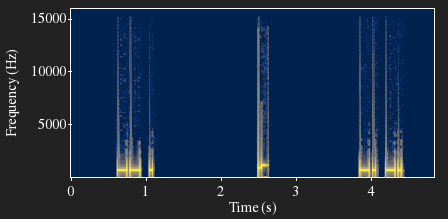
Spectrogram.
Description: Morse code, heard as a keyed tone, about 28 wpm, 700 Hz. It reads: ME NN
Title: Top Two Letter Combinations in Words 28wpm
